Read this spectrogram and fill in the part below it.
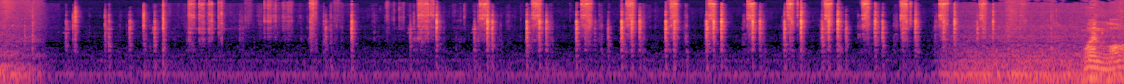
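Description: Rapid metallic ratcheting of a socket wrench working bolts on an RV Dometic macerator, close and fairly quiet in repeated bursts, before a louder rush of noise and a brief voice near the end.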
